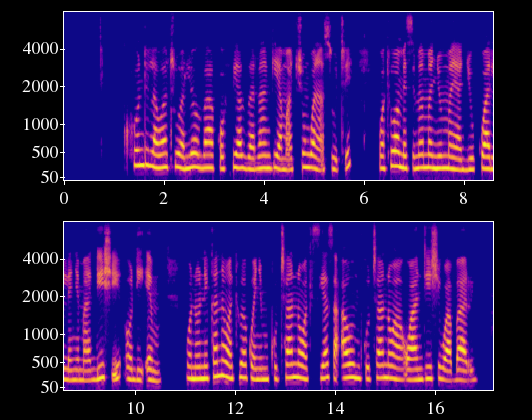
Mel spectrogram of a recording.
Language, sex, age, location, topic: Swahili, female, 25-35, Kisumu, government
